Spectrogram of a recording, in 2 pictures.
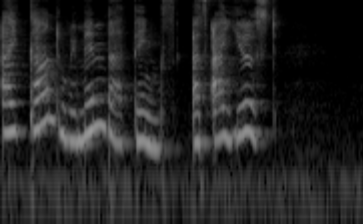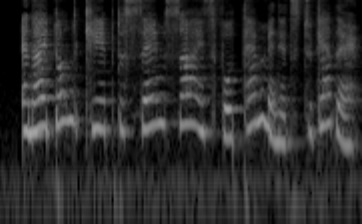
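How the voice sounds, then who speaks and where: A woman's voice: very high-pitched, a little slow, voice pushed up. A woman voicing a polite, puzzled young girl in a storybook reading, speaking earnestly and carefully. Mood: restrained, unhappy.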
